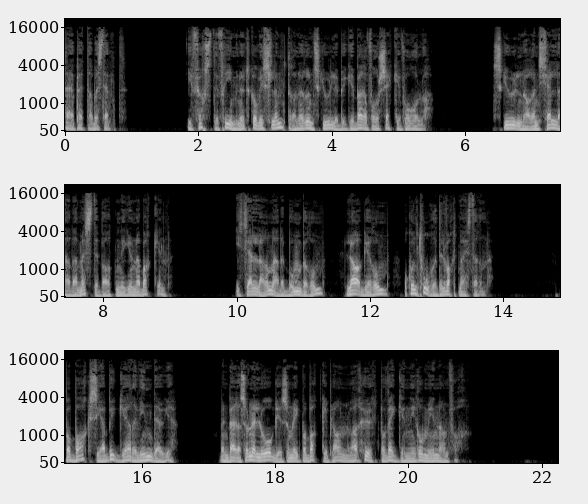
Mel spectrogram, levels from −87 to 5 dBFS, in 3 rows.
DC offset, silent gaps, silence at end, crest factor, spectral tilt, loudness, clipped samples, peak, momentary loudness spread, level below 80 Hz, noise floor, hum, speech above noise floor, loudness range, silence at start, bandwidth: under 0.1%; none; 1.45 s; 20 dB; -5.5 dB/octave; -24 LUFS; under 0.1%; -4 dBFS; 10 LU; -38 dBFS; -87 dBFS; none; 63 dB; 3 LU; 0 s; 16 kHz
